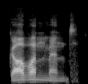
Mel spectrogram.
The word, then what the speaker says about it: government: what I mean government you don't have to pronounce that n for for government even the word government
